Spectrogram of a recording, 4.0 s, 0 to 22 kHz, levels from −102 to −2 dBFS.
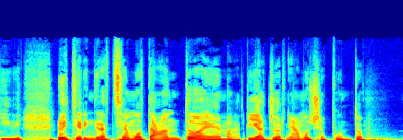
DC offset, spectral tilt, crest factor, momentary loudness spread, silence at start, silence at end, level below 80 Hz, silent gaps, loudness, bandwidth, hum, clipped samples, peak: under 0.1%; -6 dB/octave; 12 dB; 6 LU; 0 s; 0.15 s; -30 dBFS; none; -15 LUFS; 15 kHz; none; under 0.1%; -2 dBFS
